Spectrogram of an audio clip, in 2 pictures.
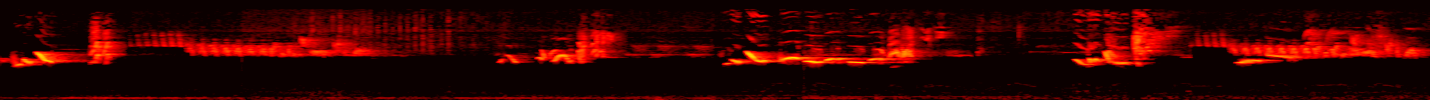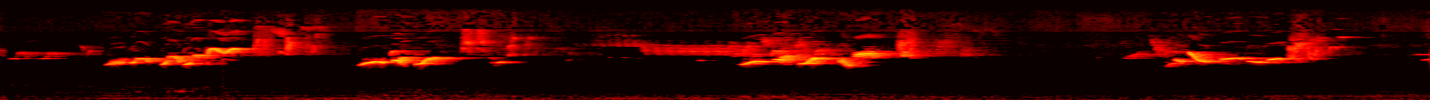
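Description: A songbird singing repeated short phrases of chirps and trills, each a second or two long with a brief pause between, about nine in all.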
